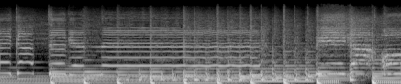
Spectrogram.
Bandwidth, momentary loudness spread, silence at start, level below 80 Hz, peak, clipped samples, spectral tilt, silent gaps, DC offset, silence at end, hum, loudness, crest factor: 18 kHz; 3 LU; 0 s; -26 dBFS; 0 dBFS; under 0.1%; -4.5 dB/octave; none; under 0.1%; 0 s; none; -17 LUFS; 16 dB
